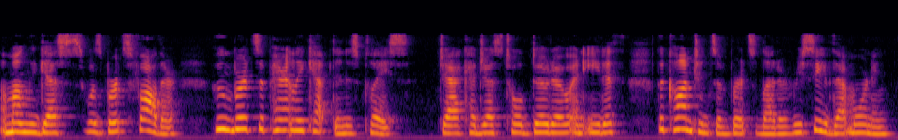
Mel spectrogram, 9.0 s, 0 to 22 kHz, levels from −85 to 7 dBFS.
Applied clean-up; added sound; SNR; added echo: none; none; none; none.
